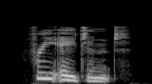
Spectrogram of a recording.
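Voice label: "free agent", American English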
